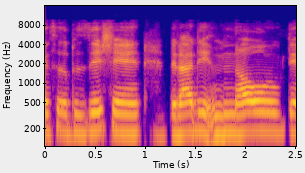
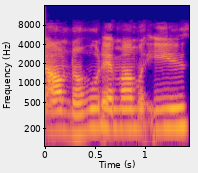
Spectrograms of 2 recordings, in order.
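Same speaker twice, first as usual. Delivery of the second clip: ordinary talk, nothing marked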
